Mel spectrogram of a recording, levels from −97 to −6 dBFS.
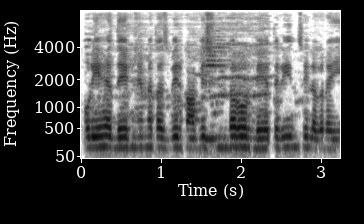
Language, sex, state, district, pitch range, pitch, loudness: Hindi, male, Uttar Pradesh, Jyotiba Phule Nagar, 155-170 Hz, 165 Hz, -17 LUFS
